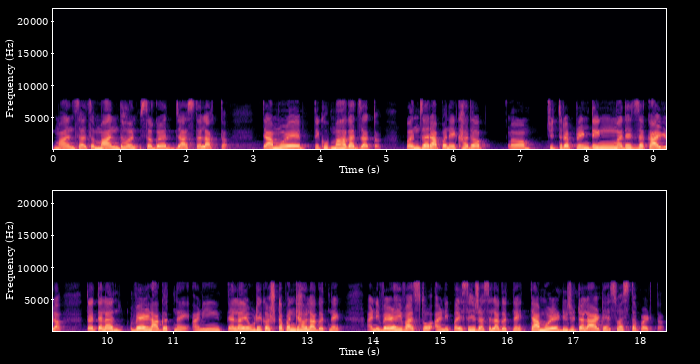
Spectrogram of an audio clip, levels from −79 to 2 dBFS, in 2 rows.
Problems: background sounds at intervals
